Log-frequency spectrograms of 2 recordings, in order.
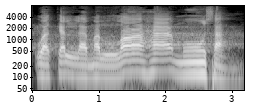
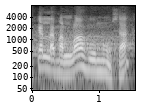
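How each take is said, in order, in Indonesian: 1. Allah diakhiri dengan vokal a, yaitu 'ha'. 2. Allah diakhiri dengan vokal u, yaitu 'hu'. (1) "Dibaca Allah, berarti Allah menjadi maf'ul" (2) "Allahnya yang fa'il"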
